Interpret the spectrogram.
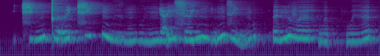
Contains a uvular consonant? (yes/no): no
